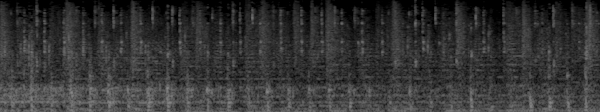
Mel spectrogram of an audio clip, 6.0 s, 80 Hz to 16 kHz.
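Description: Singer Heavy Duty 4452 sewing machine stitching through eight layers of denim, its needle punching in a rapid, even run of strokes.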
